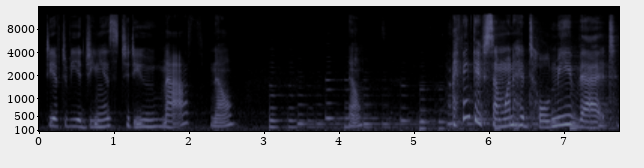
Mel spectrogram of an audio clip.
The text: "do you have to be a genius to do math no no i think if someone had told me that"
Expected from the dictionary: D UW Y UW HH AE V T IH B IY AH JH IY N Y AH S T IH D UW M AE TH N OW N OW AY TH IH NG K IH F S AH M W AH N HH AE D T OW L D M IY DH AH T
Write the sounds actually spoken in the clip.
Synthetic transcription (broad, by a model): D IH Y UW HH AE F T IH B IY AH JH IY N Y AH S T IH D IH M AE TH N OW N OW AY TH IH NG K IH F S AH M W AH N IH D T OW L D M IY DH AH T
